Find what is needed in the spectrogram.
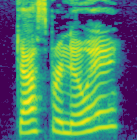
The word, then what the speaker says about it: Gaspar Noé: Is that how do you pronounce his name? Gaspar Noé? – Sure.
